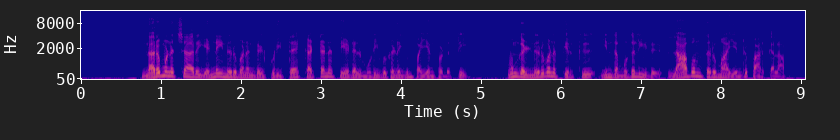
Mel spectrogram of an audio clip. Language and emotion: Tamil, neutral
